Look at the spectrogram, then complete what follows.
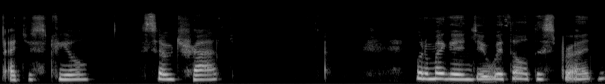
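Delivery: emotional, overcome, tearful tone. In a comic bit, getting emotional. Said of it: "Can't believe I'm getting emotional about bread".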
